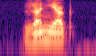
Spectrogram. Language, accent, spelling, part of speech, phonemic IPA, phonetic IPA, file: Armenian, Eastern Armenian, ժանյակ, noun, /ʒɑˈnjɑk/, [ʒɑnjɑ́k], Hy-ժանյակ.ogg
- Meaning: lace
